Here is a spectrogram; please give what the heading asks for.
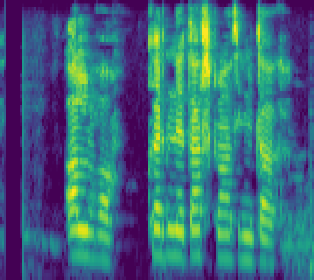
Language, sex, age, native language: Icelandic, male, 11, Icelandic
